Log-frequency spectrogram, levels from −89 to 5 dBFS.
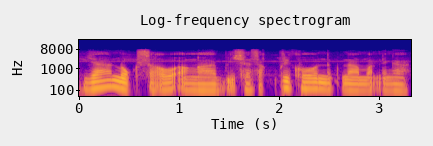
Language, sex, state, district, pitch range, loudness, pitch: Garo, male, Meghalaya, North Garo Hills, 100-120 Hz, -20 LUFS, 110 Hz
